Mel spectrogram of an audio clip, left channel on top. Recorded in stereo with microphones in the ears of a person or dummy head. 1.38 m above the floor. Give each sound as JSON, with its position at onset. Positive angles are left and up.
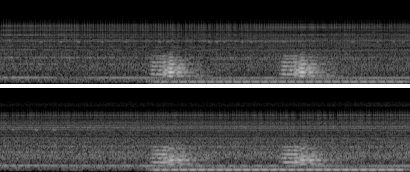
{"t": 1.4, "sound": "an alarm", "side_deg": 65, "distance_m": 2.0}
